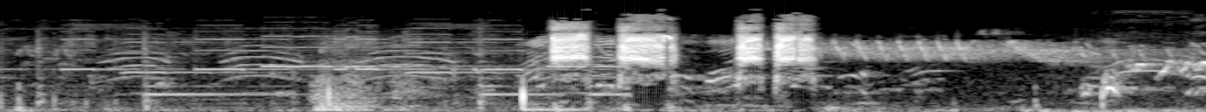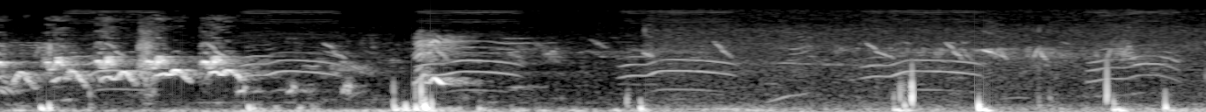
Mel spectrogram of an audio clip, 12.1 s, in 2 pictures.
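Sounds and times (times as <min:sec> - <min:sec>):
birds chirping: 0:00.0 - 0:12.0
harsh bird squawks: 0:02.6 - 0:04.6, 0:05.4 - 0:07.9.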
